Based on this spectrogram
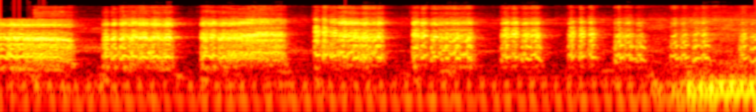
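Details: White-breasted waterhen calls used to lure birds: harsh, broad croaking bursts repeated about twice a second in an uneven rhythm, over a low droning hum.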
